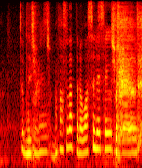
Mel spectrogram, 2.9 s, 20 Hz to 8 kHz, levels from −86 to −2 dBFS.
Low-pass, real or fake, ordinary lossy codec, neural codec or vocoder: none; fake; none; codec, 16 kHz, 0.8 kbps, ZipCodec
